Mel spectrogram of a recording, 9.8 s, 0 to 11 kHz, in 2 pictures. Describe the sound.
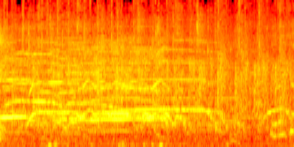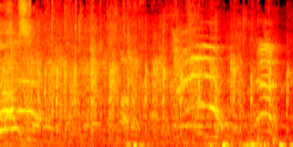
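A comedy show crowd applauds and cheers loudly as Alex Jones is brought up to do a 10 minute set, with whoops and shouts rising over steady clapping that gradually tapers off, with a few voices calling out near the end.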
